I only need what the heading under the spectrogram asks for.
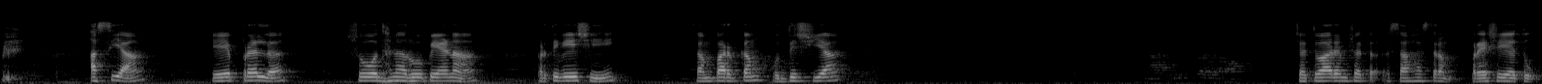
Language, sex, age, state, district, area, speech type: Sanskrit, male, 30-45, Telangana, Ranga Reddy, urban, read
